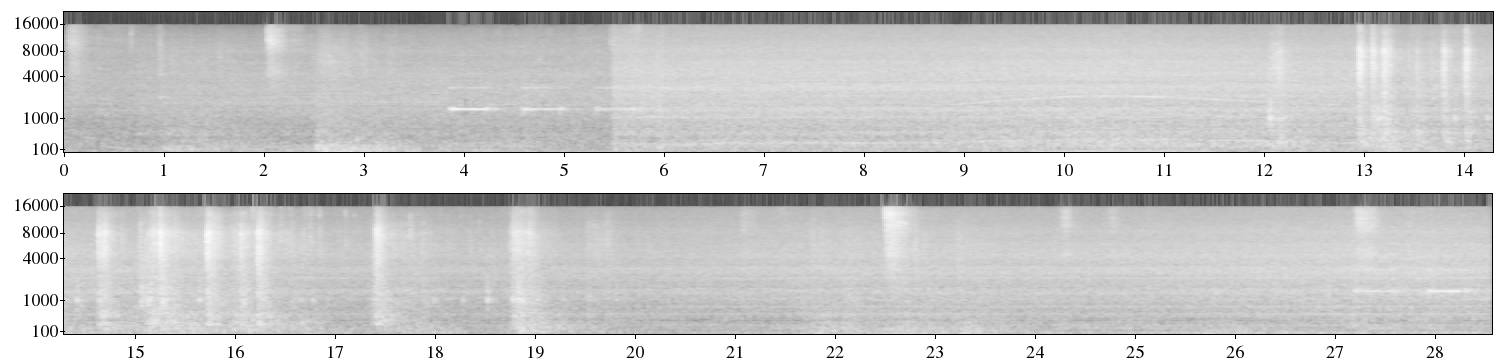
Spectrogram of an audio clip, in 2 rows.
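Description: Natural-gas Peterbilt 320 front-loader garbage truck with an Amrep body running, its reversing alarm beeping about four seconds in and again near the end. In between, its hydraulics whine as the forks raise a dumpster over the cab, followed by a series of loud bangs as the dumpster is shaken out into the hopper.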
